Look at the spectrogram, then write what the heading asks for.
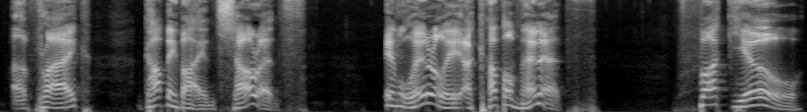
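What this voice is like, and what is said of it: Imitates another person's voice. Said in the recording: “my impression of Ashley”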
